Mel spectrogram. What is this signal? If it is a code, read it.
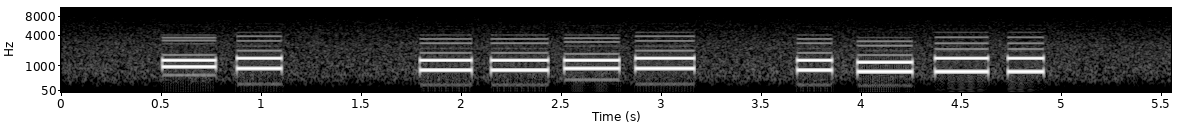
DTMF, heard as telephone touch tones, dialled by hand, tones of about 240 ms. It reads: 09 5589 5133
